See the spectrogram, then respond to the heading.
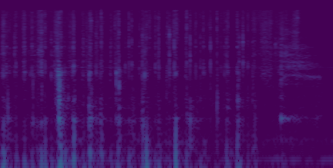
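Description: Fingertips tap the front cover of an old TIME magazine with an "Inside the U.S.S.R." cover, held upright in both hands, its thin, flexible glossy paper. A quick, uneven run of soft, dull, low-pitched taps patters along with almost no ring, then fades into quiet.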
